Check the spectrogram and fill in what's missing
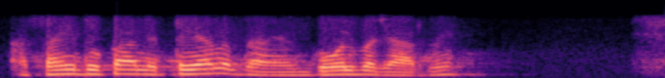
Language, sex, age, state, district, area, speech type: Sindhi, male, 30-45, Madhya Pradesh, Katni, rural, conversation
